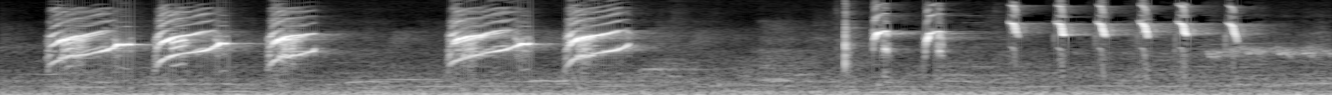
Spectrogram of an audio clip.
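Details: White-rumped shama song as a lure for shamas that have stopped singing: five swooping downslurred whistles in two groups, then sharp clicks and a quick series of six high ticking notes.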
